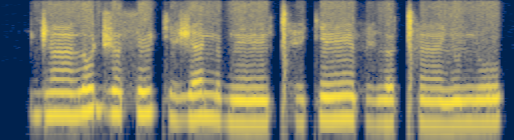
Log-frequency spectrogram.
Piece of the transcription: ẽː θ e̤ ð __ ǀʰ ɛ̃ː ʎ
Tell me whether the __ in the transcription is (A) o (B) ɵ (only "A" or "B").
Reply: B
